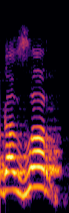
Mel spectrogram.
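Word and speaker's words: غزة: আজকে গাজ্জার অবস্থা, গাজা না কিন্তু গাজ্জা, ভুল উচ্চারণ করছে পত্রপত্রিকাগুলো, যার উপর তাসদীদ হয়েছে।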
